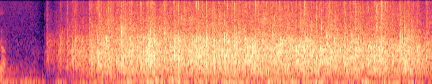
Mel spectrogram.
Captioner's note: audience applauding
